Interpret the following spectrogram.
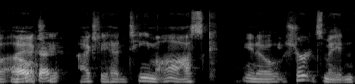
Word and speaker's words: Ask: You know, my last name is ask, like ask. It's pronounced Ask, in fact. So, I actually actually had team Osk, you know, shirts made.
